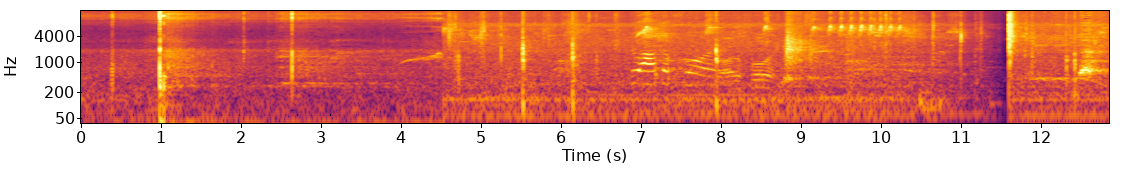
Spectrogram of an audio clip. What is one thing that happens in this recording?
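A basketball clangs against a metal hoop.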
